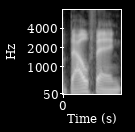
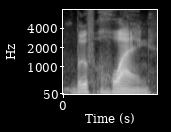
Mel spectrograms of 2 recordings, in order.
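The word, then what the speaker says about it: Baofeng: movies have a guy with a with a bow Fang strapped on their arm or their shoulder and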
